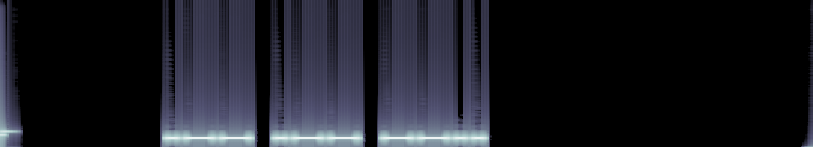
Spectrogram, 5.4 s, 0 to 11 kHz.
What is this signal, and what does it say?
Morse code, heard as a keyed tone, about 20 wpm, 700 Hz. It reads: WWZ
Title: USA Call Sign Postfixes - 3 Letters 20wpm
